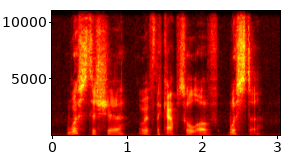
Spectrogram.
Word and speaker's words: Worcestershire: Because then people try and read it and they pronounce it Worcestershire. Or Worcester. Worcestershire. And yeah, it's Worcestershire. Worcestershire. That is a tricky one.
